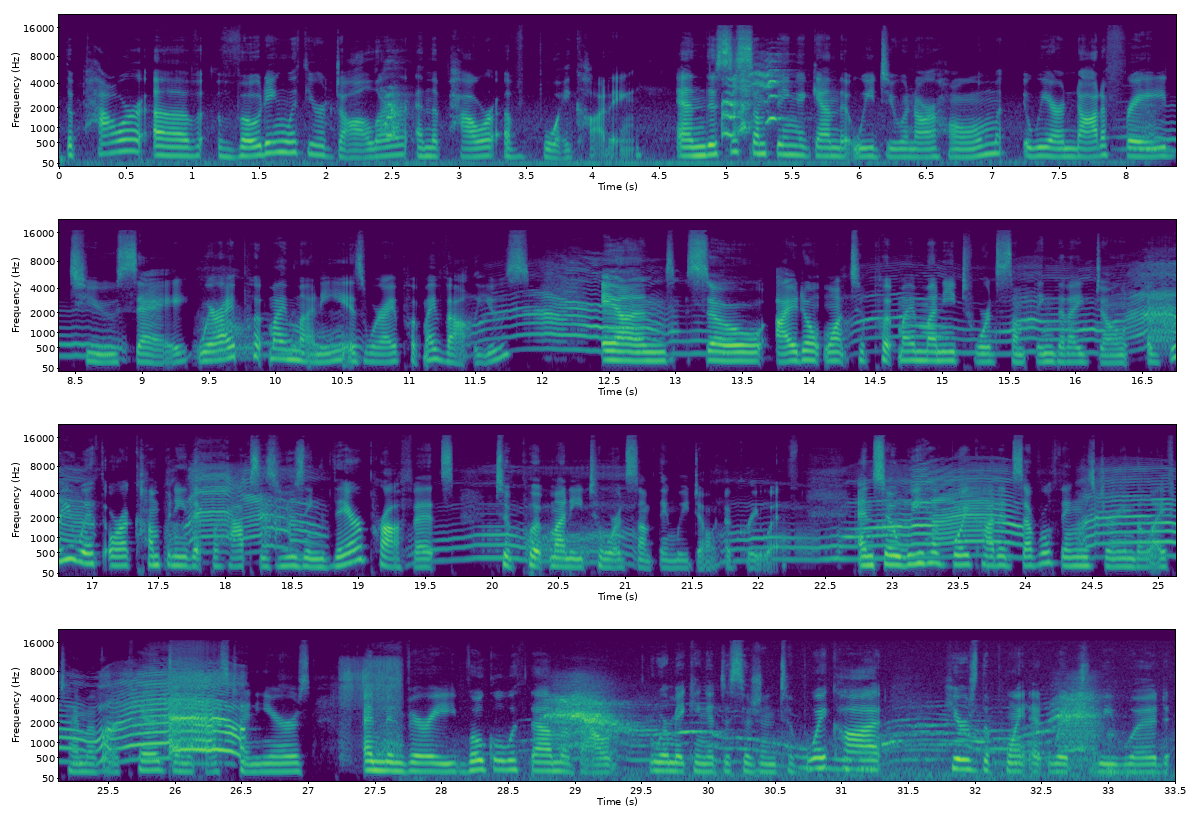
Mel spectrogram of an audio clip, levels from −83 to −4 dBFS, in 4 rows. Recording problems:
animal sounds; loud; throughout; 1 dB below the speech

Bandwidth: 17 kHz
